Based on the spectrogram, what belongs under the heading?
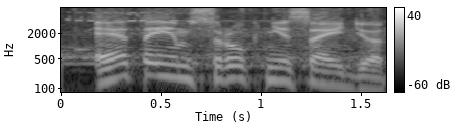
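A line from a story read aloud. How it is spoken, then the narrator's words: Calm, cheerful, hopeful voice. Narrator (Russian): объявила она спокойным и даже бодрым голосом, несущим надежду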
